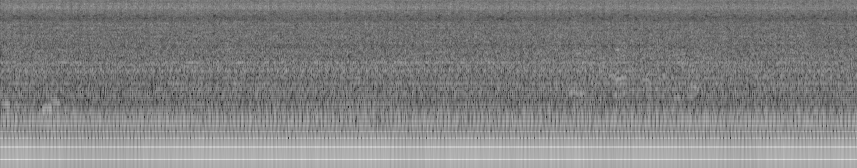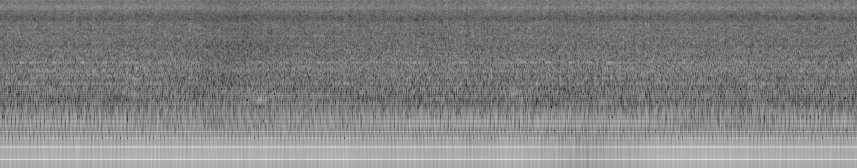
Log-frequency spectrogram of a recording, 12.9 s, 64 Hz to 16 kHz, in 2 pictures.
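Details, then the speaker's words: Rebuilt 230 six-cylinder on first start, cam break-in at fast idle about 2000 rpm, 40 psi oil pressure, 180° temp, timing about 10° advance; smooth steady running, no lifter or top-end ticking, no smoke; healthy. "all right we we're breaking in the cam right now it's running really good sounds good no ticking"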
